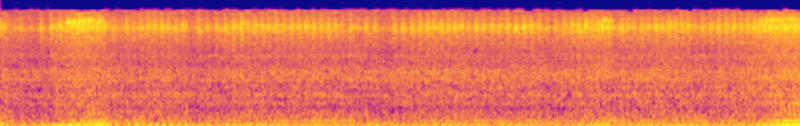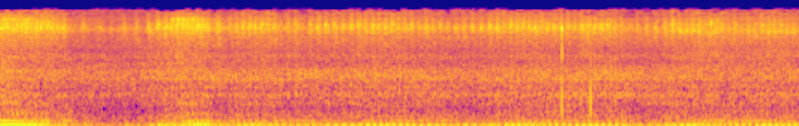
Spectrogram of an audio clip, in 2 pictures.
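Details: Toyota Camry engine idling unevenly with a stumbling beat; it swells on a brief rev then sags back rough, indicating an engine misfire.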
